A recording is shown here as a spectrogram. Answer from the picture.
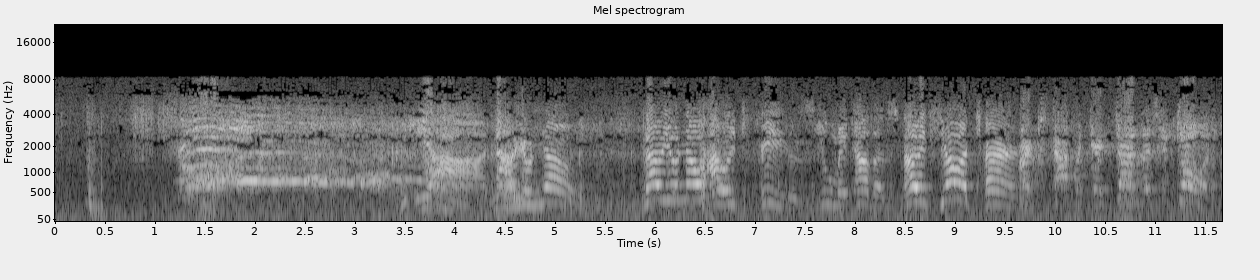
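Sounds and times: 
several people screaming: 0:01.2 - 0:04.8
speech: 0:06.7 - 0:11.6.

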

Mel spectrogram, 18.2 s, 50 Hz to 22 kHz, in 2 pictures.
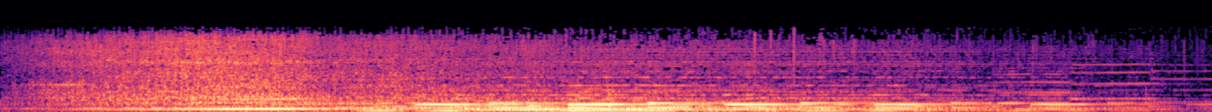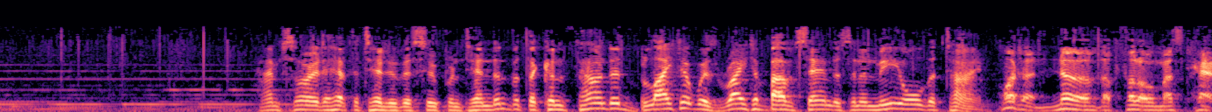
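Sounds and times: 
car engine revving and driving off: 0:00.0 - 0:08.0
speech: 0:11.2 - 0:18.1.

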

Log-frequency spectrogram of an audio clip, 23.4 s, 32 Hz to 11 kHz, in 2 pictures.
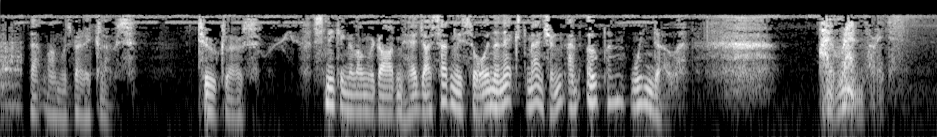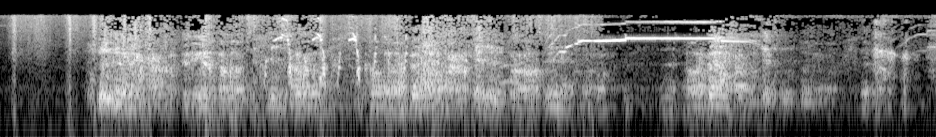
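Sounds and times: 
speech: 0:00.4 - 0:01.8, 0:02.5 - 0:03.3, 0:03.9 - 0:09.2, 0:10.3 - 0:11.3, 0:14.4 - 0:18.6
heavy scuffling of leaping tiger: 0:11.1 - 0:19.0
tiger roaring and snarling: 0:12.9 - 0:19.3, 0:20.0 - 0:23.3.

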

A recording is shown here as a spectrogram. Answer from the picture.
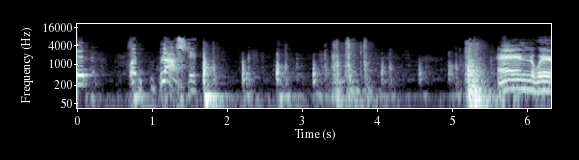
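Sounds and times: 
speech: 0:00.0 - 0:02.4, 0:05.6 - 0:06.3
wooden knocks of a door: 0:01.6 - 0:05.6
door creaking: 0:02.7 - 0:05.8
door latch clunks: 0:03.2 - 0:04.3.

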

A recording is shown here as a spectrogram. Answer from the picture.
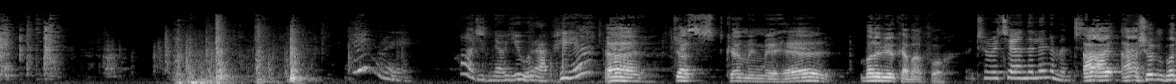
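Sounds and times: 
screwdriver and objects clattering in a cupboard: 0:00.0 - 0:03.3
speech: 0:04.8 - 0:11.7.

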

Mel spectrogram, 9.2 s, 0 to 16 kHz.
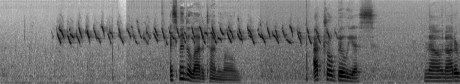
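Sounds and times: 
birds chirping on a restored lakeside prairie in Chicago: 0:01.0 - 0:07.6
speech: 0:03.4 - 0:05.0, 0:06.3 - 0:07.4, 0:08.5 - 0:09.2.

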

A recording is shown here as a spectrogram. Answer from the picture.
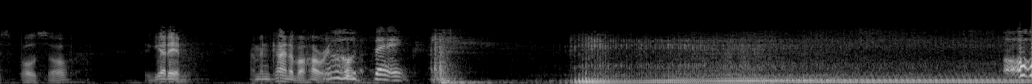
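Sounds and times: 
speech: 0:00.2 - 0:00.8, 0:01.4 - 0:04.4, 0:10.0 - 0:10.3
motor car engine running: 0:05.3 - 0:10.3.

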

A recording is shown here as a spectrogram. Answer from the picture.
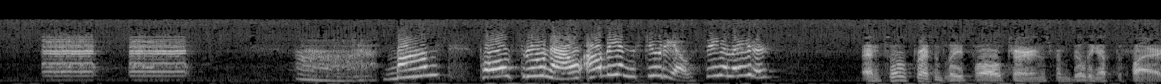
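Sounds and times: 
electric buzzer with a harsh raspy tone: 0:00.4 - 0:02.2
faint hiss: 0:01.8 - 0:11.6
speech: 0:06.4 - 0:07.8, 0:08.6 - 0:11.6.

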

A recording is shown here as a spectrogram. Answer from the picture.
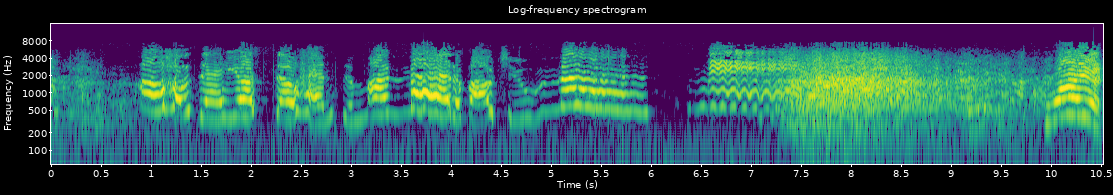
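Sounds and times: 
laughter: 0:00.0 - 0:01.4, 0:06.6 - 0:10.5
speech: 0:02.7 - 0:06.0
young goat bleating: 0:06.4 - 0:07.3.

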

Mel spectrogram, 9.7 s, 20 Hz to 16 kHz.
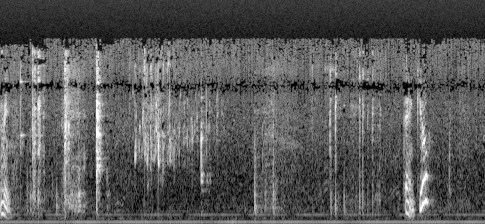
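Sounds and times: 
speech: 0:00.0 - 0:00.4, 0:08.1 - 0:08.7
coffee pouring into a cup: 0:02.6 - 0:04.5.

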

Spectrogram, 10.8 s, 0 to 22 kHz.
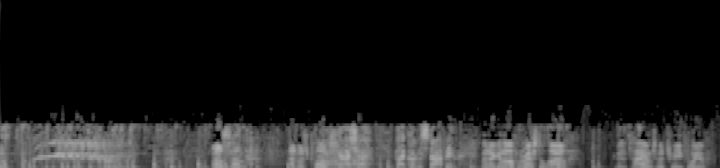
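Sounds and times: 
quick clip-clopping hoofbeats during a chase: 0:00.0 - 0:10.8
wild horse neighing in a high whinny: 0:00.4 - 0:02.2, 0:04.7 - 0:05.7
speech: 0:03.2 - 0:08.7, 0:09.3 - 0:10.7.

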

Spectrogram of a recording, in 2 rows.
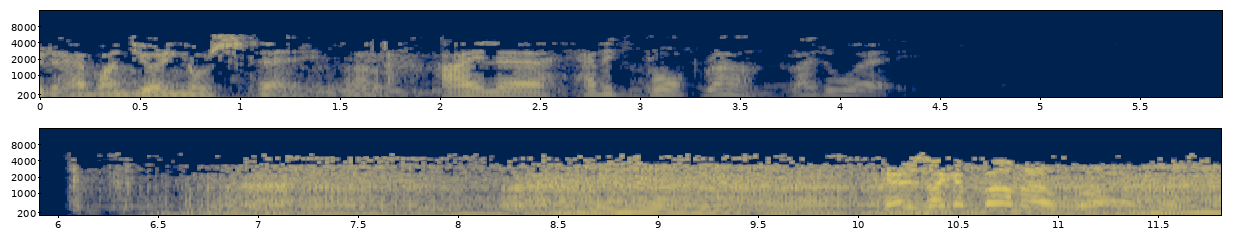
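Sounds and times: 
speech: 0:00.0 - 0:04.4, 0:06.0 - 0:09.2, 0:09.9 - 0:11.8
car engine cranking, idling and revving: 0:06.1 - 0:11.8.

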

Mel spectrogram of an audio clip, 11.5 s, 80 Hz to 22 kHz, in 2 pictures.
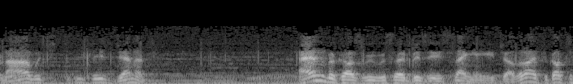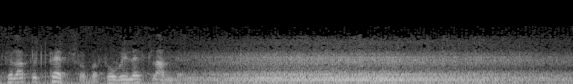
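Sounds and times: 
speech: 0:00.0 - 0:01.7, 0:03.0 - 0:08.3
car engine drone driving fast: 0:00.0 - 0:11.4
road roar of car driving fast: 0:00.0 - 0:11.4.

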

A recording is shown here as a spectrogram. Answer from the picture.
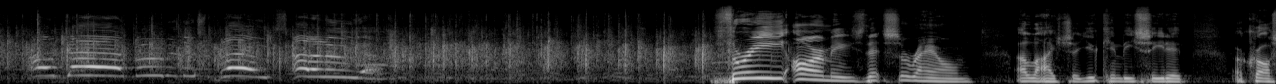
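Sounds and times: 
people shouting and cheering at a church service: 0:00.0 - 0:04.0
audience clapping at a church service: 0:00.0 - 0:07.7
speech: 0:07.3 - 0:12.7.

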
